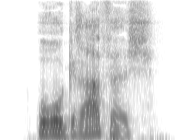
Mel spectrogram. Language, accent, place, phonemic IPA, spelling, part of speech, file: German, Germany, Berlin, /oʁoˈɡʁaːfɪʃ/, orographisch, adjective, De-orographisch.ogg
- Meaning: orographic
